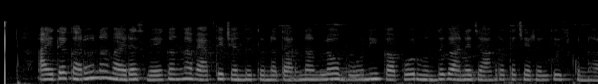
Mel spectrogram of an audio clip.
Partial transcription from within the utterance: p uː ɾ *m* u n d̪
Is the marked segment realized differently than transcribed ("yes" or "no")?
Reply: no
